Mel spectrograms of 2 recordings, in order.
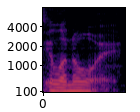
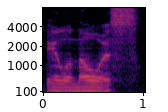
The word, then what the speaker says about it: Illinois: French so they don't they don't say the other s so it's Illinois that's everyone outside of it doesn't care we say Illinois let's foreign Colorado I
